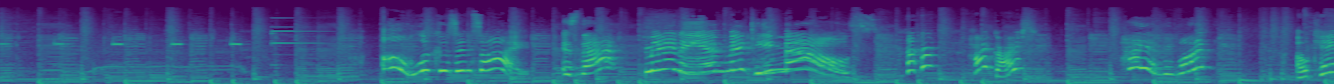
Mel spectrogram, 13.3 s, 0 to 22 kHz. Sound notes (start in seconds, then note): 2.3 bell dings; 8.9 giggles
